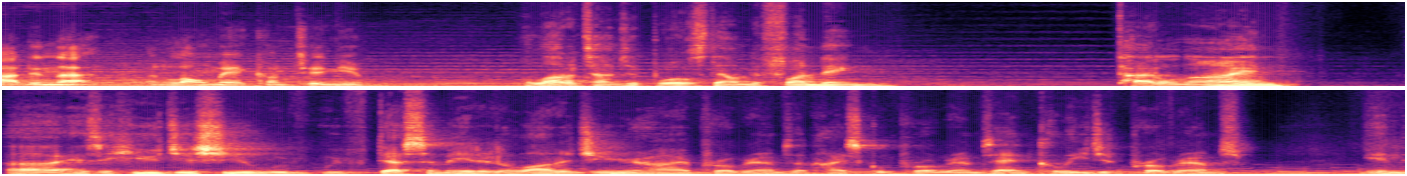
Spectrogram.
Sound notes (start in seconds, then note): none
